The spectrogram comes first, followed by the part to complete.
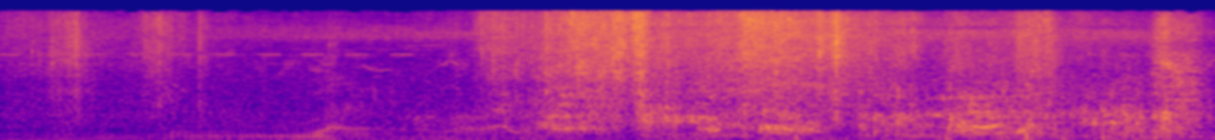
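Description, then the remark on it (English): Low, rumbling growls and moaning calls from two young female Siberian tigers, rising in intensity halfway through and continuing, with faint outdoor background noise and no talking. “Siberian Tigers”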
